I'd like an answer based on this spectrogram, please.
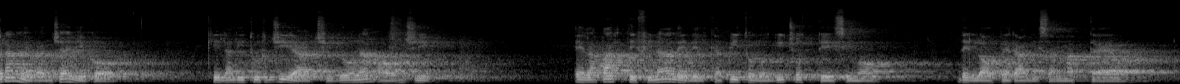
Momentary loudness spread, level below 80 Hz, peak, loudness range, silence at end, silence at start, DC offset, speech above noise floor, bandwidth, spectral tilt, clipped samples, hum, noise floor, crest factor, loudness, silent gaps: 15 LU; -76 dBFS; -10 dBFS; 2 LU; 0 s; 0 s; under 0.1%; 30 dB; 15 kHz; -5.5 dB/octave; under 0.1%; none; -58 dBFS; 20 dB; -29 LUFS; none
